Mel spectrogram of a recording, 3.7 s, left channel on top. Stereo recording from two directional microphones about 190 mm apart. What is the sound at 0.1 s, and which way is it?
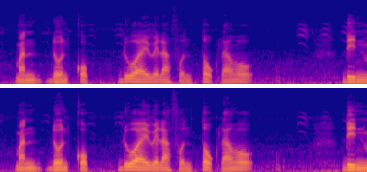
Speech, 20° right (ahead or behind).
